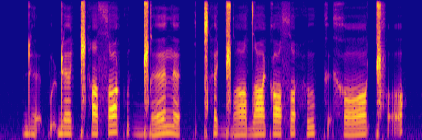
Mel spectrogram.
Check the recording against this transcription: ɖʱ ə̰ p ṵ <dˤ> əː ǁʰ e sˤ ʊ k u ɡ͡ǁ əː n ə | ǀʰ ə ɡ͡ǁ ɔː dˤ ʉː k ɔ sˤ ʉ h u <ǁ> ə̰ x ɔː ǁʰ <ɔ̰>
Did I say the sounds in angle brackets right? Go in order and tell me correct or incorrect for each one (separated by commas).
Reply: incorrect, incorrect, correct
